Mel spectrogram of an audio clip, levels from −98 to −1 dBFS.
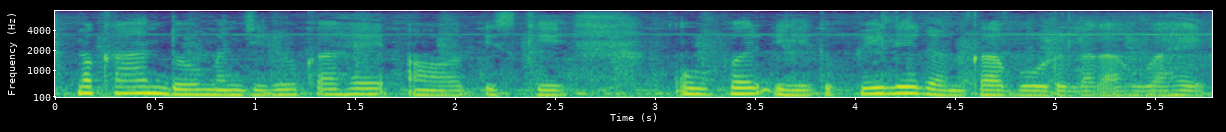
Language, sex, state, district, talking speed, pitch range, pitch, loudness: Hindi, female, Uttar Pradesh, Lalitpur, 165 wpm, 155-190 Hz, 165 Hz, -15 LUFS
